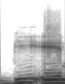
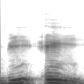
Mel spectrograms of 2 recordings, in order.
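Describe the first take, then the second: First: বিএ ending on a plain e vowel; the habitual বিএ, final vowel left as pure e; pronunciation without glide. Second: বিএই ending in an e-to-i diphthong; pronunciation with glide. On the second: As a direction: model বিএই as English "bee-ay". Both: Shown as a demonstration. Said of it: "বিএ না বলে বিএই".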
